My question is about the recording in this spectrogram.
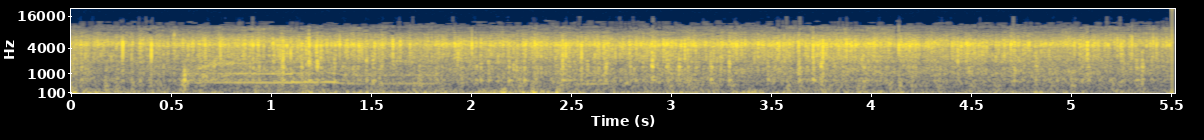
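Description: Bicycle tyres rolling over a gravel path: a steady crackling crunch full of small clicks. A faint short tone sounds about half a second in.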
